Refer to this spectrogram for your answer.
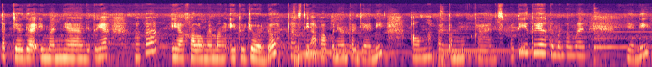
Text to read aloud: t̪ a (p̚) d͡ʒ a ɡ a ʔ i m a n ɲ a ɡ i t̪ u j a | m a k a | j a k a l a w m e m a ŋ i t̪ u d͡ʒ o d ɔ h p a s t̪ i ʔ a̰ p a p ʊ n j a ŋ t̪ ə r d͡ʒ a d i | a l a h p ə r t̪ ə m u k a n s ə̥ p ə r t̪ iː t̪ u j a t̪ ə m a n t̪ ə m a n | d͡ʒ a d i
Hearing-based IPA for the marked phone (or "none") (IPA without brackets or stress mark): p̚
